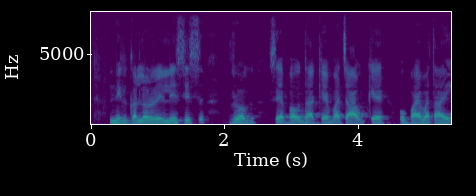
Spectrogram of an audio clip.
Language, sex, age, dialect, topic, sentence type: Magahi, male, 18-24, Western, agriculture, question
